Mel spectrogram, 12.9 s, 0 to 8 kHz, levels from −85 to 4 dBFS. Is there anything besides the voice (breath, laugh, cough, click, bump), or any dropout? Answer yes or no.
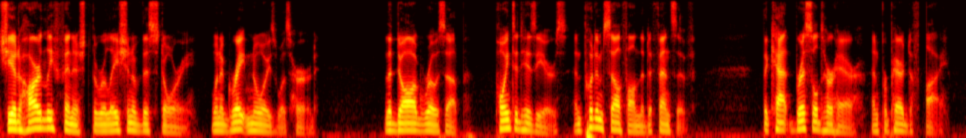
yes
